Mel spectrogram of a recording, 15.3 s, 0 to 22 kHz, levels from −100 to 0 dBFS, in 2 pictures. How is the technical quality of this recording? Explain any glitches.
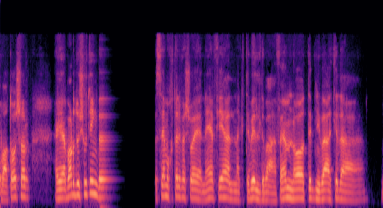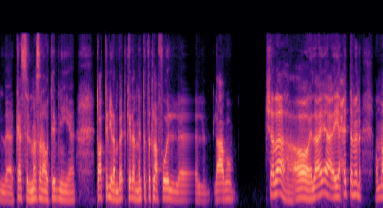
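The recording has three glitches in the speech: two call audio freezes and one jitter buffer speed-up.

From 1.99 to 3.12 s there is a call audio freeze. The last sound carries on as a fading buzz, then goes silent for about 0.74 s. Speech resumes where it stopped. Nothing is lost, but the stream now runs about 1.1 s later. The likely cause is delayed packets draining the jitter buffer. A shorter freeze follows at 11.31 to 11.57 s. It fills 240 ms with a fading buzz and never reaches silence.

From 8.83 to 11.27 s comes a jitter buffer speed-up. The speech runs at about 142% of normal speed, yet the pitch stays the same. It sounds hurried. The receiver had built up more queued audio than it aims for. It trimmed tiny pitch-period slices over and over to catch up. In total it cut roughly a second.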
